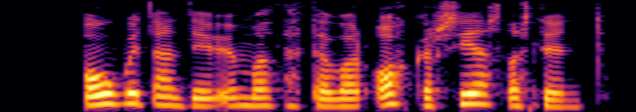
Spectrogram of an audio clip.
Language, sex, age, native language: Icelandic, female, 13, Icelandic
